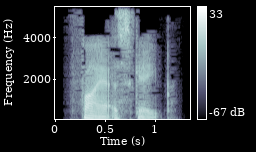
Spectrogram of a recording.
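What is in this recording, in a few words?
"fire escape", English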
